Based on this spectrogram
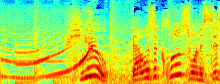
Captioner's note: none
